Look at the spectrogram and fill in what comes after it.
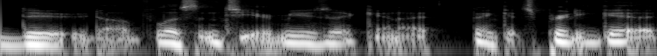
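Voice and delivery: breathy, half-whispered delivery. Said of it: "uh, [name] impersonation".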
